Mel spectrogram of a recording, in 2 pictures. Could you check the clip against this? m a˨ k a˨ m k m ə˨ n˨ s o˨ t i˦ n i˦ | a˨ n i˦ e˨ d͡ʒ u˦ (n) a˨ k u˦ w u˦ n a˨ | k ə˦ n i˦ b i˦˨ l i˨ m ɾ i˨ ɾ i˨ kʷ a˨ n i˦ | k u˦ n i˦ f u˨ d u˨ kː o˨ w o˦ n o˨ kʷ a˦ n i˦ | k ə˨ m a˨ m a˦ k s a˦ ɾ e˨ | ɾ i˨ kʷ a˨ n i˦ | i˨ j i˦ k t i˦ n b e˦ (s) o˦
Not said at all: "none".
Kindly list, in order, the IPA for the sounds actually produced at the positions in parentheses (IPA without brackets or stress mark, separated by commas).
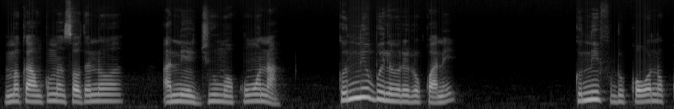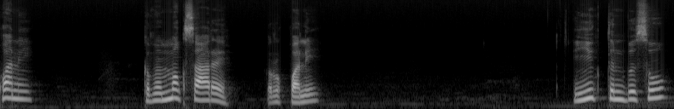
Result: m, s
